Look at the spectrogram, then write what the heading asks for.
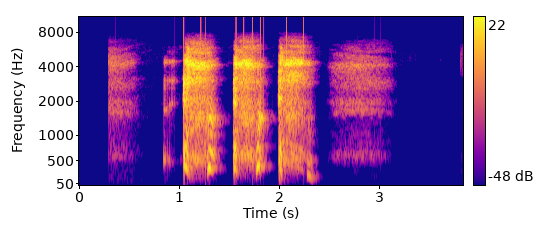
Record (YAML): three_cough_length: 3.8 s
three_cough_amplitude: 31941
three_cough_signal_mean_std_ratio: 0.4
survey_phase: beta (2021-08-13 to 2022-03-07)
age: 18-44
gender: Female
wearing_mask: 'No'
symptom_runny_or_blocked_nose: true
symptom_change_to_sense_of_smell_or_taste: true
smoker_status: Never smoked
recruitment_source: Test and Trace
submission_delay: 2 days
covid_test_result: Positive
covid_test_method: RT-qPCR
covid_ct_value: 15.4
covid_ct_gene: ORF1ab gene
covid_ct_mean: 15.6
covid_viral_load: 7400000 copies/ml
covid_viral_load_category: High viral load (>1M copies/ml)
